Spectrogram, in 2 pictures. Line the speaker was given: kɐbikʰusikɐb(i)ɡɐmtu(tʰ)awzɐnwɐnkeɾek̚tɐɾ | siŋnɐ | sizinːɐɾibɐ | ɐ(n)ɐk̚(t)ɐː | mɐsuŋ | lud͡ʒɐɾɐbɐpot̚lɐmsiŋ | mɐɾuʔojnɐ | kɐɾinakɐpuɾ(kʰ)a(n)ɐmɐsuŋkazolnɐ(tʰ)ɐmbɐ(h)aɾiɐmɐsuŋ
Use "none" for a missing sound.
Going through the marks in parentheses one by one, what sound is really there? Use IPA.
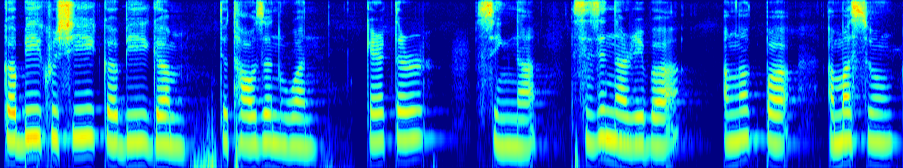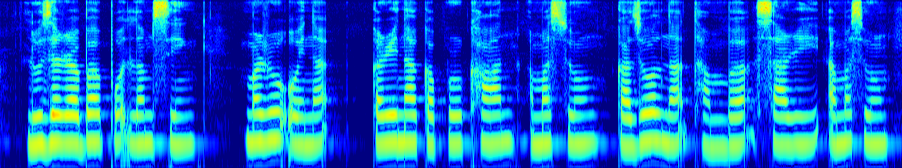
i, tʰ, ŋ, p, kʰ, n, tʰ, s

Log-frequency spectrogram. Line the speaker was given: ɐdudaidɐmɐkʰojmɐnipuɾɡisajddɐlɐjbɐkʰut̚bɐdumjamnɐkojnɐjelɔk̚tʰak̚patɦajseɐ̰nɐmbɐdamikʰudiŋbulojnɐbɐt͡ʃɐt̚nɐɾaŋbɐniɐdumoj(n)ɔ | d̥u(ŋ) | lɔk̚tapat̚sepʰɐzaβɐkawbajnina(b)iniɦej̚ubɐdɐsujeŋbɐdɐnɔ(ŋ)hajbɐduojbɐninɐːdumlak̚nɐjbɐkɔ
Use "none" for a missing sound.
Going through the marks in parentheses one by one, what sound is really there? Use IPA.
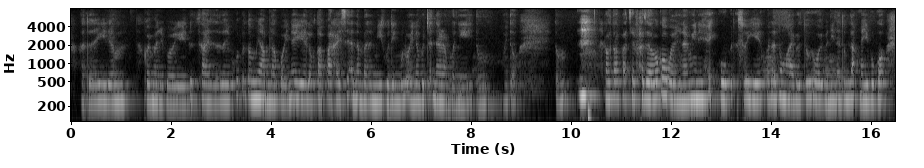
d, m, m, ŋ

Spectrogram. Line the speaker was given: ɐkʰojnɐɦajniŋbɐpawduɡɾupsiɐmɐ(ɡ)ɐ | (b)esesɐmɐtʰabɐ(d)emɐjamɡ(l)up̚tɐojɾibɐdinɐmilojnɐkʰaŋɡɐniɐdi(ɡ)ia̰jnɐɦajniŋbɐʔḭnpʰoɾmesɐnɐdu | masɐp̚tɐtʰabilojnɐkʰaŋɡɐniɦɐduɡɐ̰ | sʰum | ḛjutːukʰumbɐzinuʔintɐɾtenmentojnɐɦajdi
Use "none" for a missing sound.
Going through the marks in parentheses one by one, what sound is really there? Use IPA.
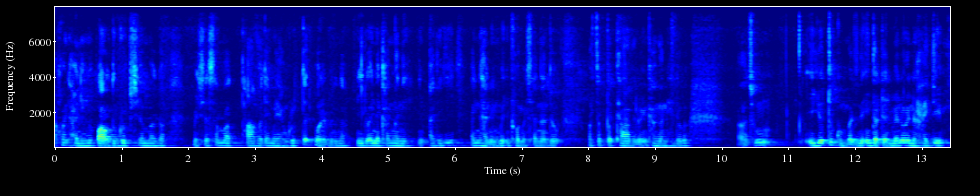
ɡ, m, d, ɾ, ɡ

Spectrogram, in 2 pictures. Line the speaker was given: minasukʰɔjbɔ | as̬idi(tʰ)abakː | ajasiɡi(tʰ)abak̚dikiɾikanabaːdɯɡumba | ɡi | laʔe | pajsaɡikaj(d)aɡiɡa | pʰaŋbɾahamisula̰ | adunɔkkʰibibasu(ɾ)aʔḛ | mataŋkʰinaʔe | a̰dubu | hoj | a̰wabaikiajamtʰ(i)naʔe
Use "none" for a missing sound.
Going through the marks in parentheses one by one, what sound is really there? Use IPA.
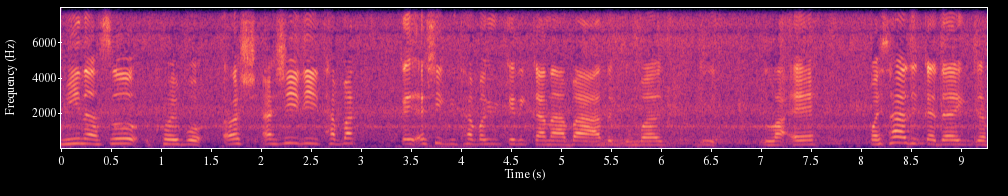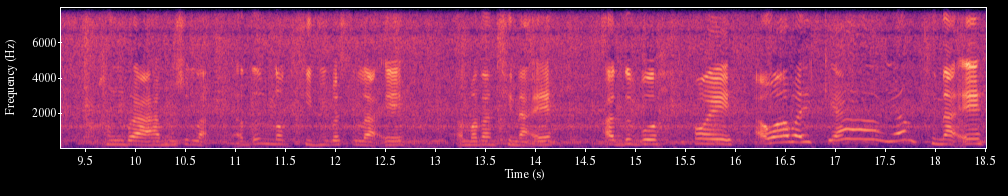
tʰ, tʰ, d, l, i

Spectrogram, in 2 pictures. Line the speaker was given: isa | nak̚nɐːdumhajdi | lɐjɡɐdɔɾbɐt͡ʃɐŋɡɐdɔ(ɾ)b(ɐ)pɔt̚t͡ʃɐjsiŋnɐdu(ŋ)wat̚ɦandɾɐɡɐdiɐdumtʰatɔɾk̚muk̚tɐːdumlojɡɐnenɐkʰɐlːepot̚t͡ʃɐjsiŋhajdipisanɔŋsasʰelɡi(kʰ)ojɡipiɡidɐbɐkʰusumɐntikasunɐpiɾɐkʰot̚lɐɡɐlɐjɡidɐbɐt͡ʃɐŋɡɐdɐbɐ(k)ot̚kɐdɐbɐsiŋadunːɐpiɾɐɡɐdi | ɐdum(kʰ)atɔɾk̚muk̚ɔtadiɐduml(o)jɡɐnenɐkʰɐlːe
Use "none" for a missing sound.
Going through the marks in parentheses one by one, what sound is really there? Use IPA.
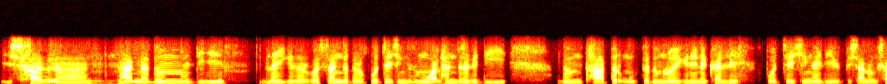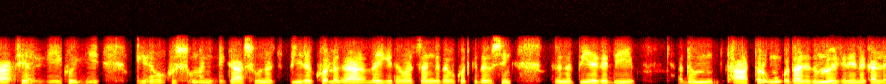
ɾ, ɐ, m, kʰ, kʰ, tʰ, o

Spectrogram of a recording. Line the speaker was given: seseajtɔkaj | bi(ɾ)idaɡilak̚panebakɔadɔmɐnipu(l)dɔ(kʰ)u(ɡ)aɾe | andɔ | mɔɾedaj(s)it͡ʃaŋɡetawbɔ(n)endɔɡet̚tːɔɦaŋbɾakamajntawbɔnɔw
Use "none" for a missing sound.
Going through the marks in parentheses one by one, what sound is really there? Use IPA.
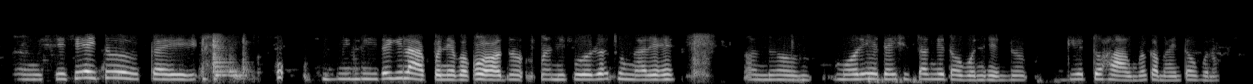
l, ɾ, tʰ, ŋ, s, n

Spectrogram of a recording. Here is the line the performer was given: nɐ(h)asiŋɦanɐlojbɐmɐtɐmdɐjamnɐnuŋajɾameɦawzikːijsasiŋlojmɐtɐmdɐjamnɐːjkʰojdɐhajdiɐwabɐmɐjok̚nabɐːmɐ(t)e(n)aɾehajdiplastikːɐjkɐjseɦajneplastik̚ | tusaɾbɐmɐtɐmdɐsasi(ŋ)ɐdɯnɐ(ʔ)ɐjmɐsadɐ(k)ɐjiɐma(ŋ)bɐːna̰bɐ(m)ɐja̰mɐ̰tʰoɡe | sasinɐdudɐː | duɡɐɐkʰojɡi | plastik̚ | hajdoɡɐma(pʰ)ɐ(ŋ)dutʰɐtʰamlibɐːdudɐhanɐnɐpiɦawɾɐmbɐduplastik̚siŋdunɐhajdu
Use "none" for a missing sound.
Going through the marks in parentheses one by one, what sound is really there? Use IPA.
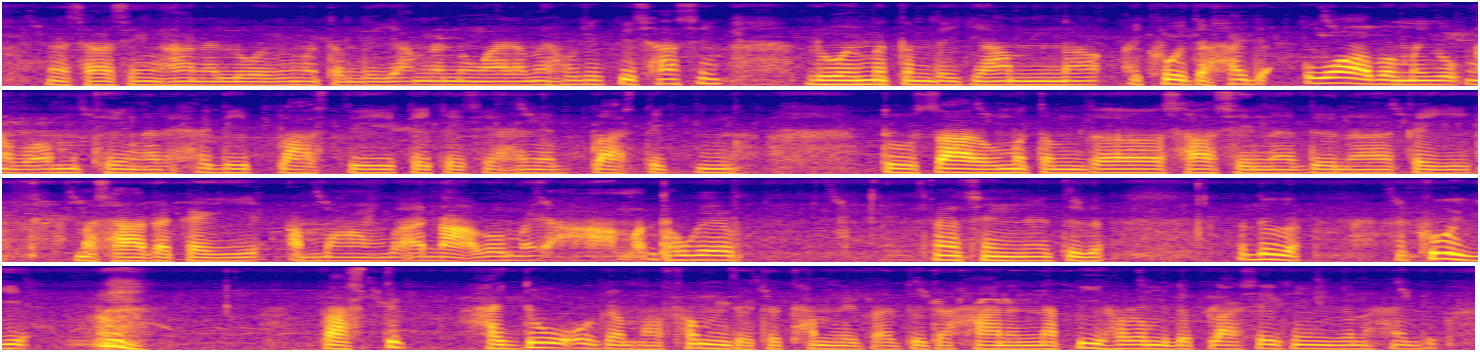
s, tʰ, ŋ, n, k, k, ŋ, m, pʰ, m

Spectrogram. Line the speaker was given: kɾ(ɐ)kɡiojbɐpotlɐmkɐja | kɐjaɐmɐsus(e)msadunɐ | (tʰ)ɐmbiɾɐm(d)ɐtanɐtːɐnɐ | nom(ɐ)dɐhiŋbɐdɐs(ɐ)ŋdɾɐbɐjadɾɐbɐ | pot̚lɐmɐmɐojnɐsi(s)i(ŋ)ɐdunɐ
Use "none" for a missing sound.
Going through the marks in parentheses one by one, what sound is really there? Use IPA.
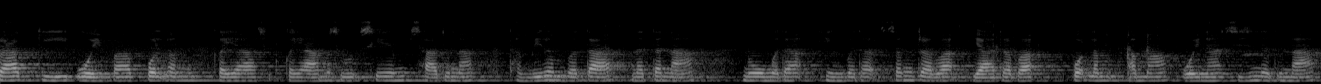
a, e, tʰ, b, ɐ, ɐ, z, n

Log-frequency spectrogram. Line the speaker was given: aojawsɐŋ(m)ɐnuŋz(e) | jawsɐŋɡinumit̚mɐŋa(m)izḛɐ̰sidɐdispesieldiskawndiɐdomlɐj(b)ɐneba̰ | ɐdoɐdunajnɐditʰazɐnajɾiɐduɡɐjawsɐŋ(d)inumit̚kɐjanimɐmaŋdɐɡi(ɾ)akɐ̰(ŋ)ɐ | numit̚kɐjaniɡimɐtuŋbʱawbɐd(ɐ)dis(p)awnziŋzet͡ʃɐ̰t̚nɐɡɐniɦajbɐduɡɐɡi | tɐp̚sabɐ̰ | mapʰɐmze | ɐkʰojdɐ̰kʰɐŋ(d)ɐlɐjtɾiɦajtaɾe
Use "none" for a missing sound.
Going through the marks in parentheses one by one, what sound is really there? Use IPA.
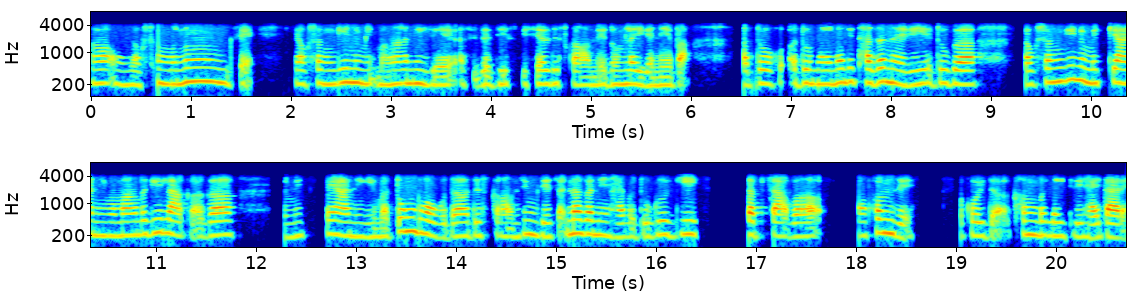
m, e, n, ɡ, ɡ, l, ɡ, ɐ, k, b

